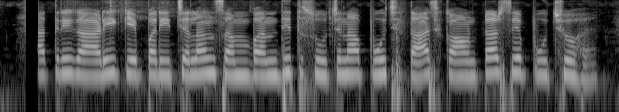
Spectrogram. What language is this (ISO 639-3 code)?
mag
